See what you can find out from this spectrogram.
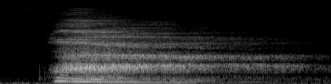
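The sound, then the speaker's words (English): A single deep breath that swells into a long, audible sighing exhale, loud at first and slowly fading away. “Please join me in a deep breath. Letting it out. Deep breath in.”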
